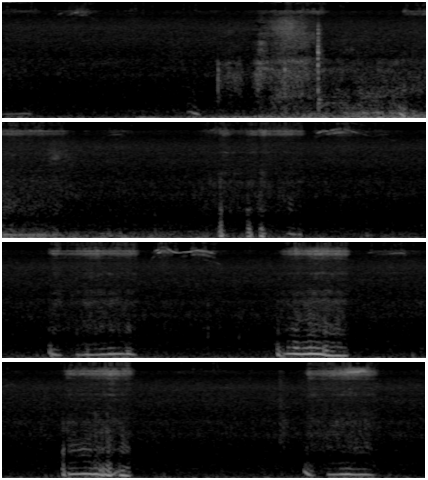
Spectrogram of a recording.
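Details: Sleeping calico cat snoring: short, rasping bursts come about every two seconds in the second half, each with a breathy hiss on top. Softer, rustling breaths fill the opening seconds.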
